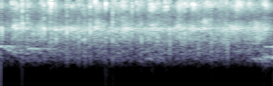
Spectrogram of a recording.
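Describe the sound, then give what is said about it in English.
An audience breaks into loud, sustained applause, many hands clapping in a dense, steady roar that holds at full strength from start to finish. “Big round of applause.”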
